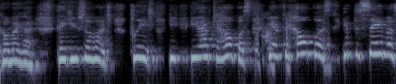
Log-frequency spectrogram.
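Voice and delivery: mock desperate, very high-pitched, terrified voice. Recapping a scene where a guy who gets picked out begs for help, imitating a terrified plea. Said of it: "This dude is terrified".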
